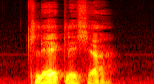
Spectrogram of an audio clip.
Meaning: 1. comparative degree of kläglich 2. inflection of kläglich: strong/mixed nominative masculine singular 3. inflection of kläglich: strong genitive/dative feminine singular
- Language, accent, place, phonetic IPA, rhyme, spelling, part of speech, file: German, Germany, Berlin, [ˈklɛːklɪçɐ], -ɛːklɪçɐ, kläglicher, adjective, De-kläglicher.ogg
